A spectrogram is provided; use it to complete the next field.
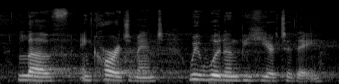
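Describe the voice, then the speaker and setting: With music in the background and audible room echo, a woman in a Portuguese accent speaks at a medium pitch and a fairly slow pace with fairly even intonation. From Brazil. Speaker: international law graduate. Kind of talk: commencement speech. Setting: stage with audience.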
